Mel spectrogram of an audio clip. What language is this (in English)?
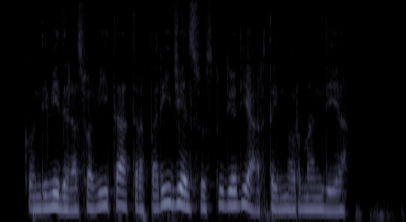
Italian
